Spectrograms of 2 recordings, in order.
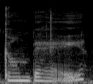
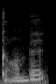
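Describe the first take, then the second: First: The name ends with a 'bay' sound. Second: The name ends with a 'bit' sound. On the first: It keeps the French pronunciation. "looks like it's probably like French or was French, which would be gambé" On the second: It uses an Americanized pronunciation. "since this is set in America, would that have become Gambit?"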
